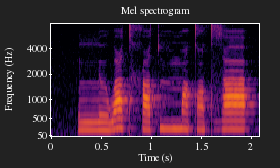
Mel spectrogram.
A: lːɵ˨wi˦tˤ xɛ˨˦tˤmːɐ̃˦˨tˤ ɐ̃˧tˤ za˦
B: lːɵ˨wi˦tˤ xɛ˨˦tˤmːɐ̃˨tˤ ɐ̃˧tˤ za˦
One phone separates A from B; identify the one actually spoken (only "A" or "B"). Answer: A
